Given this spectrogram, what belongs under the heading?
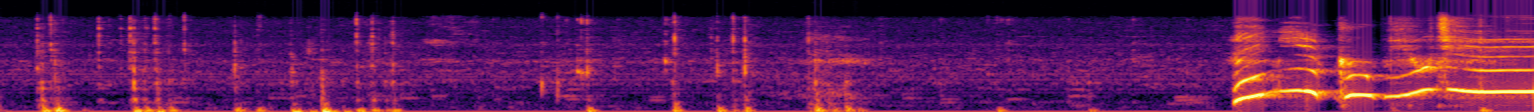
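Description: Computer keyboard typing, a scattered run of light clicks and taps in a quiet room, then a voice breaks in with a loud wailing moan at the end.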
